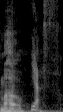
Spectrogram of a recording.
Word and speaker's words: Mahoy: And before you keep talking or start talking, people consistently call you Steph Maho. – Yes. – Tell everyone the proper way to say your name. – It is Mahoy, like with a Y on the end, like Chips Ahoy.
